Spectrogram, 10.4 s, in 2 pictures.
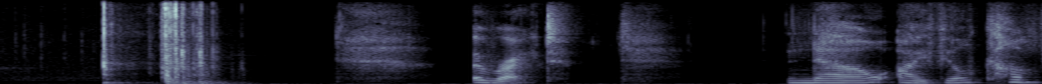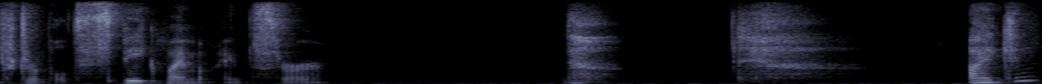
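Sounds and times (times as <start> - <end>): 
door closing: 0.5 - 1.3
speech: 2.4 - 2.8, 3.9 - 6.9, 8.0 - 8.3, 10.1 - 10.4.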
